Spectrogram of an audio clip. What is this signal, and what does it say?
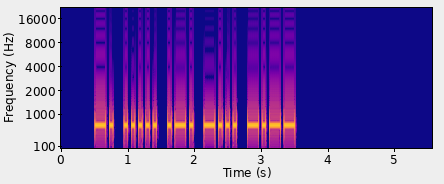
Morse code, heard as a keyed tone, about 22 wpm, 700 Hz. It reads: N5RBY
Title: USA Call Signs - 5 Characters - Repeated 3x - 22wpm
